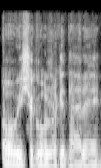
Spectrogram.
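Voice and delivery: mock Canadian cop, easygoing; Canadian accent. Joking Canadian cop talk.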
